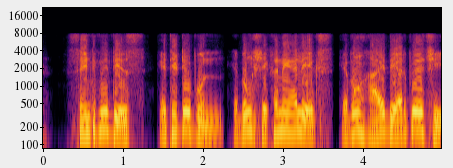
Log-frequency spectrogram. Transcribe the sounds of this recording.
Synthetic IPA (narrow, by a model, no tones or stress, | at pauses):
sẽɳʈmid̪is | et̪ʰiʈip̬unebɔŋʃekʰaneɛleksebɔŋɦajd̪ejaɾpiet͡ɕʰi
